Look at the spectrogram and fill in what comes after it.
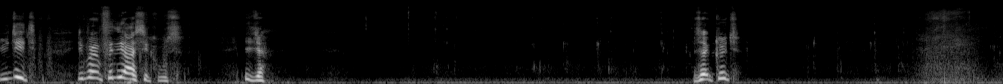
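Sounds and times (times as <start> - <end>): dog drinking crunching ice: 3.7 - 10.0.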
